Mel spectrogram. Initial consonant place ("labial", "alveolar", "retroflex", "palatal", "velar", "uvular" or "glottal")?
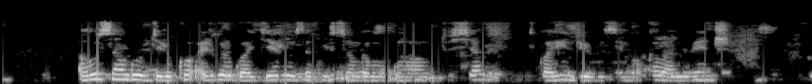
glottal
